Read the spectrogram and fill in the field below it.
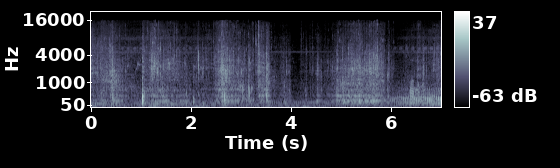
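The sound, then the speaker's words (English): Water from the Namur River rushes and splashes steadily along a channel that ethnic Kamul women are clearing near their village, with a few sharper sloshes and knocks. Indistinct voices murmur underneath. “They are clearing a channel so that the water can go through from the river.”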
